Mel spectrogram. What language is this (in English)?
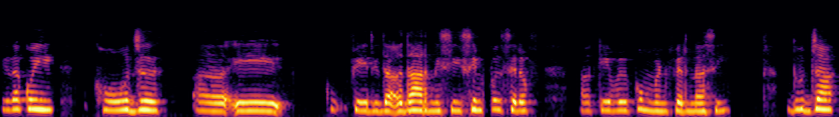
Punjabi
